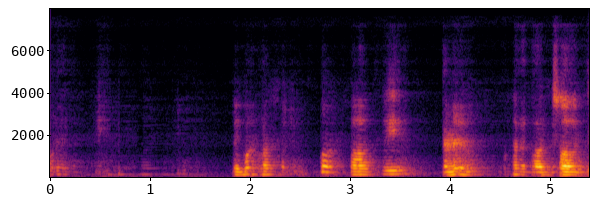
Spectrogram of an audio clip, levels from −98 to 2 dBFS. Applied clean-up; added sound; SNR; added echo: neural mask model DeepFilterNet 3.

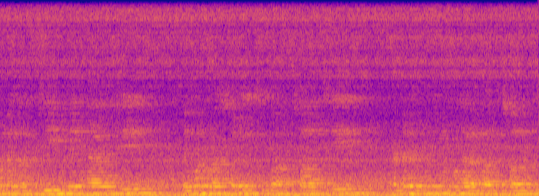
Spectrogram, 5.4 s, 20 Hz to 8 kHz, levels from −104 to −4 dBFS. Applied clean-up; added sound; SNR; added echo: none; Fire; 4 dB; reverberation time 1.1 s.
